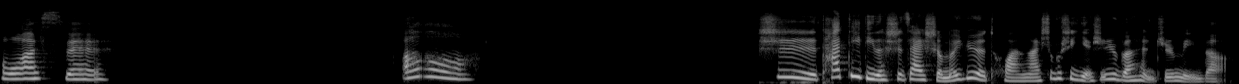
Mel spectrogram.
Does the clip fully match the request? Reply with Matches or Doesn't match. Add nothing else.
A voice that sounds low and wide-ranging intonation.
Doesn't match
